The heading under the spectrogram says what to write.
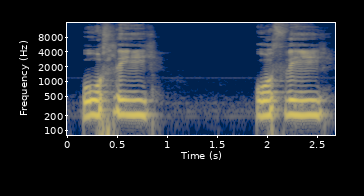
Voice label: "ore", Muscogee

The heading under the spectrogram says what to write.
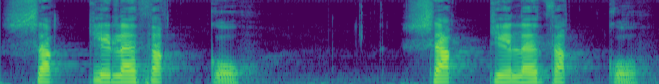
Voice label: "sakkelv rakko", Muscogee

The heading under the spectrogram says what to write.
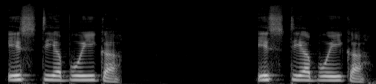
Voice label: "este vpuekv", Muscogee

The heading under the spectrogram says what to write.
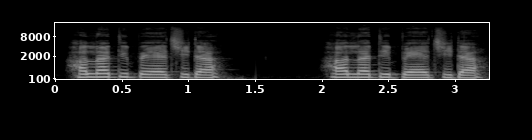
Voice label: "hvlvtepicetv", Muscogee

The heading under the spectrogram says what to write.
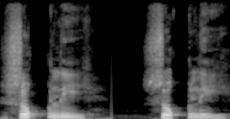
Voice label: "sokle", Muscogee

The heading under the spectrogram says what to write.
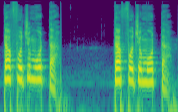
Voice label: "tvffo-comottv", muscogee; Mvskoke Words with Repeated Consonants; A Dictionary of Creek/Muskogee; SIL International

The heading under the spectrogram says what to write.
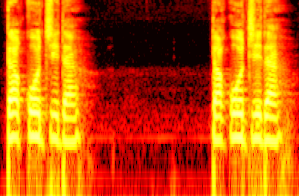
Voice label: "tvkocetv", muscogee

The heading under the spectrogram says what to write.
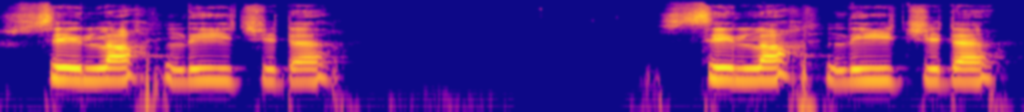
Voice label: "selahlecetv", Muscogee

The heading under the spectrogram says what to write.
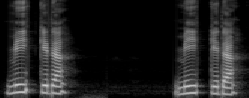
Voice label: "mekketv", Muscogee; Mvskoke Words with Repeated Consonants; A Dictionary of Creek/Muskogee; SIL International

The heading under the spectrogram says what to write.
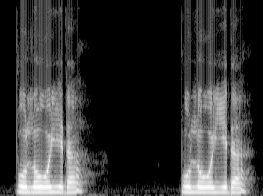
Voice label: "poloyetv", Muscogee

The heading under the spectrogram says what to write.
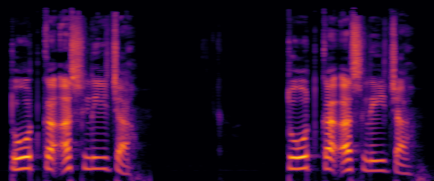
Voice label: "totkv-vslecv", muscogee

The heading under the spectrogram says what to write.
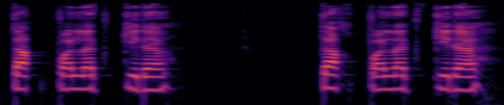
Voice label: "takpvlvtketv", Muscogee

